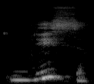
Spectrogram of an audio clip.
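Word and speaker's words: dix: رقم 10 يا جماعه الاكس هنا بنطقها اس ديس. طب لو جاء بعديها لتر فويل حرف متحرك بتنطق ز ز.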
